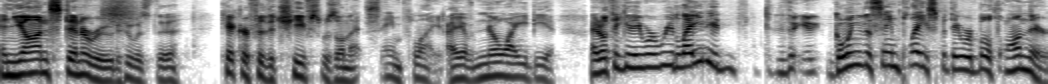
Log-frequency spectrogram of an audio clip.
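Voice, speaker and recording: A man's high voice at a very fast pace, with very wide pitch swings over a quiet background. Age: 40s. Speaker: author and screenwriter. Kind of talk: casual chat. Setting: studio.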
